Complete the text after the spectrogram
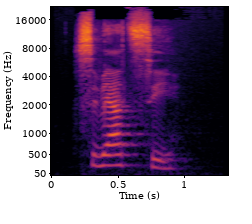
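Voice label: "святсі", Komi, female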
